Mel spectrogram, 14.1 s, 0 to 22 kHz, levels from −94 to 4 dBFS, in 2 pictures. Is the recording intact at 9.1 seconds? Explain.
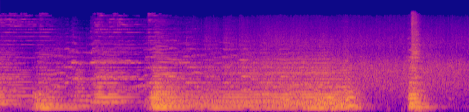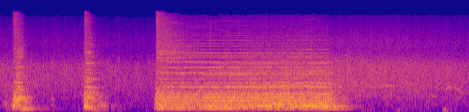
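No. At 9.1 seconds the audio sits inside a time-stretched section that runs from 4.59 s to the end of the clip. The pace jumps abruptly at 4.59 s to roughly 1.93 times normal speed while the pitch stays where it was, which likely comes from software compressing the audio to fit a shorter length by dropping short pieces to preserve pitch. The result sounds rushed.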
